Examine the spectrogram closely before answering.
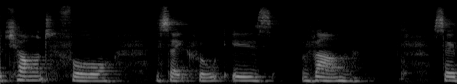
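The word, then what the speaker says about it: वं: The chant for the sacral is vam. So pronounce it's spelled v am but actually when you chant it it's like v u m v.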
